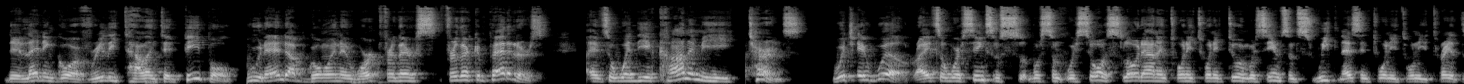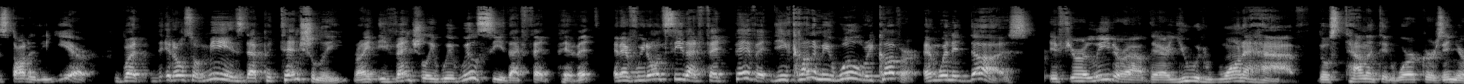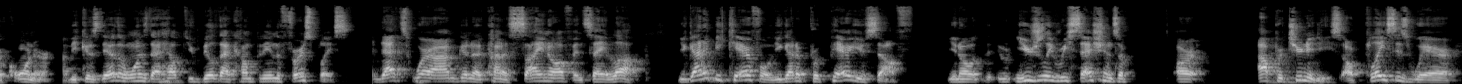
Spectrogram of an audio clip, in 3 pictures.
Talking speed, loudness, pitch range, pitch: 205 wpm, -19 LUFS, 140-225 Hz, 160 Hz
